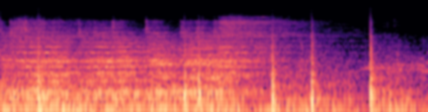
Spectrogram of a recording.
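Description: Aerial fireworks shells bursting in several sharp bangs over the fireworks show's music soundtrack, which plays steadily beneath them.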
